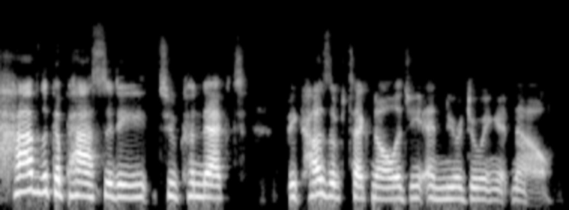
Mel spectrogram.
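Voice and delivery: ordinary talk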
